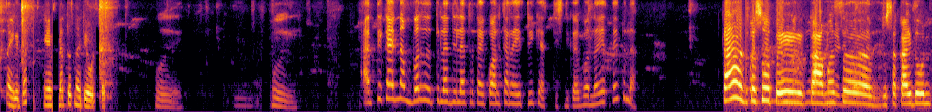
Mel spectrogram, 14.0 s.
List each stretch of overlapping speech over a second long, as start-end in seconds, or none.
11.1-12.6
